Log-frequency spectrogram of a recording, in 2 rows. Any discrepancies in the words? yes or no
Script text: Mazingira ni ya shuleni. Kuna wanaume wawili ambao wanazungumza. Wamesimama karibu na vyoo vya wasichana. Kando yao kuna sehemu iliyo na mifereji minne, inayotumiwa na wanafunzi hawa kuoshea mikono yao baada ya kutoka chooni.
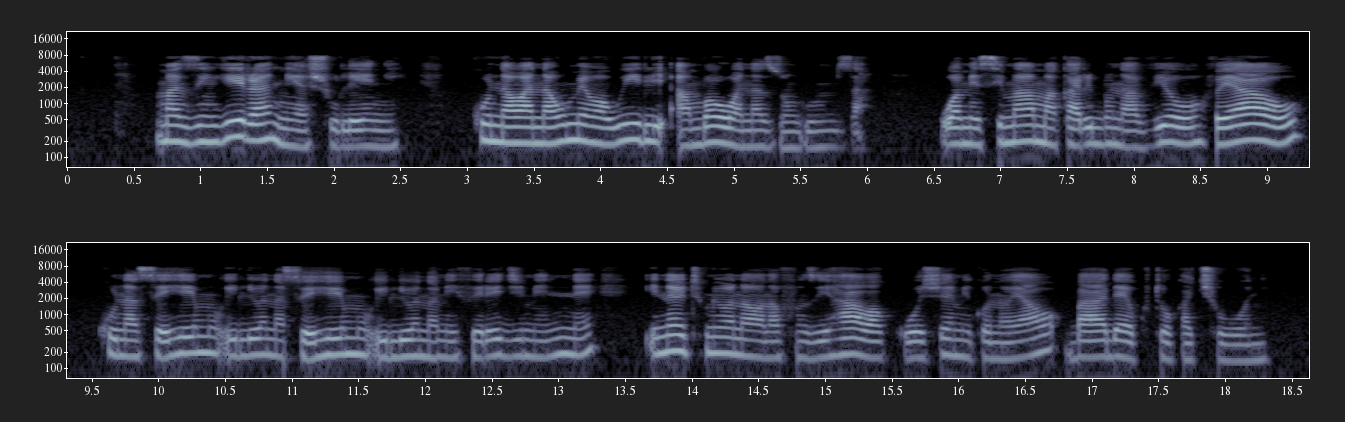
yes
